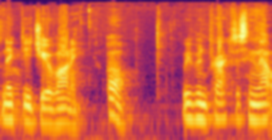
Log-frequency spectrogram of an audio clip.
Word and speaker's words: DiGiovanni: pronounces things slightly different if you split my last name into two different ways it's giovan so that makes it easier to think about D Giovani if you put it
